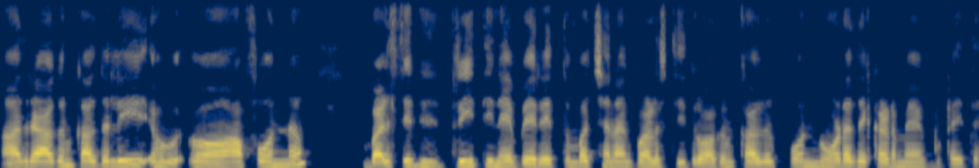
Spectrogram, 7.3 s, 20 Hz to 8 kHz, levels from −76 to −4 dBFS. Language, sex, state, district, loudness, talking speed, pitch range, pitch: Kannada, female, Karnataka, Mysore, -18 LUFS, 170 wpm, 175-195 Hz, 185 Hz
